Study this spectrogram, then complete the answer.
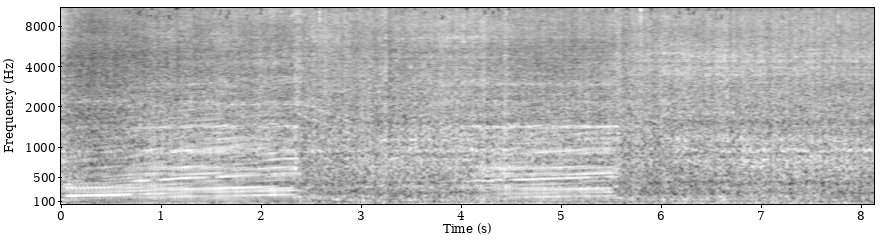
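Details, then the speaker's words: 1964 Pontiac GTO, freshly rebuilt 400-cubic-inch engine with tri-power carbs, accelerating through upshifts: the note climbs smoothly and drops cleanly at each shift, with strong induction roar and no knocks or misses; temperatures and oil pressure normal. "This goes well. It's a different feel. Some of it could be in the transmission and the rear, the way it pulls. Yeah. But that induction noise is just the best."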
